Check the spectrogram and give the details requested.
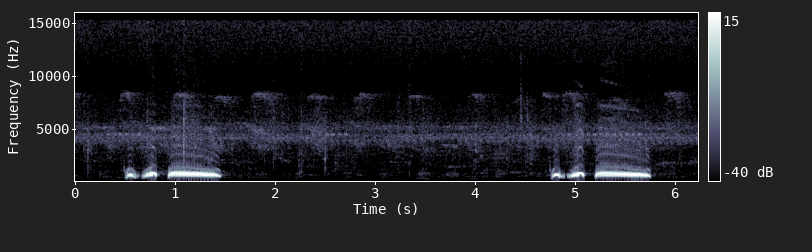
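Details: Spotted dove cooing, sometimes with a single tail note and sometimes plain. Two matching phrases a few seconds apart, each a quick stuttered double note leading into a long, steady, hollow coo. Background otherwise quiet.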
